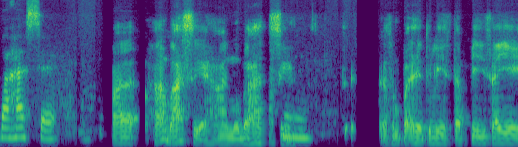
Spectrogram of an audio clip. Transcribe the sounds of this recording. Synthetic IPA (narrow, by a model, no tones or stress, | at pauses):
baɦasəpahãbaɦasəaa̰nməbaɦasə | a̰ʔsəmpat̪̚sajət̪ulɪst̪apisajə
